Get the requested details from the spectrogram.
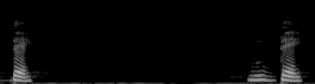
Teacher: The main articulation for the letter D sounds occur with the tongue against the ridge, the alveolar ridge.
